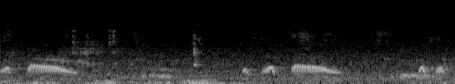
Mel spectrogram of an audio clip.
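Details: Spotted dove decoy luring wild doves, a long descending coo, then two short notes and another long falling coo, phrases repeating with low outdoor noise behind.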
